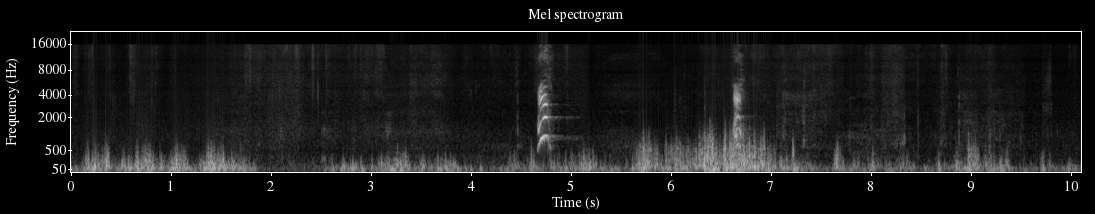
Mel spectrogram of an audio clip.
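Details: Ruby, an English Springer Spaniel, gives two short, sharp barks about two seconds apart over a steady low rumble of background noise.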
